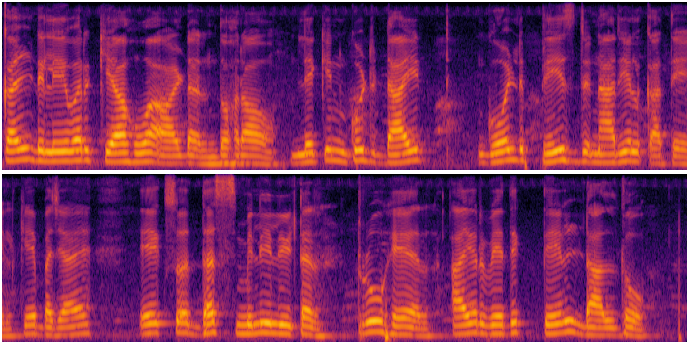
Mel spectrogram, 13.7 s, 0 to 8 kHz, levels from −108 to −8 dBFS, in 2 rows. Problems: none marked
